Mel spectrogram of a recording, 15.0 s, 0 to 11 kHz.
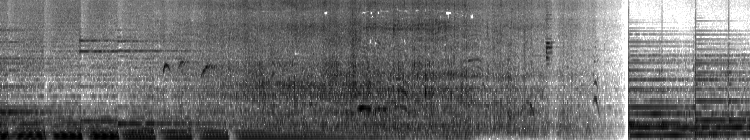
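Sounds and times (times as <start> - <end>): background music: 0.0 - 7.0, 12.6 - 15.0
skateboard wheels rolling on asphalt: 2.7 - 12.5
voices calling out: 6.0 - 12.4.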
